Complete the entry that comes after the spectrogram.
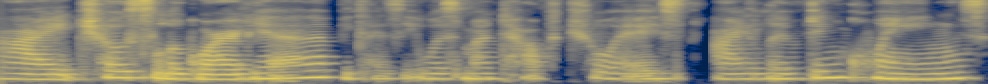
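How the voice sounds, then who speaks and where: A woman speaks at a very slow pace and medium pitch. Her intonation is monotone and flat. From China. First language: Chinese. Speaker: accounting graduate student. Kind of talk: interview.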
